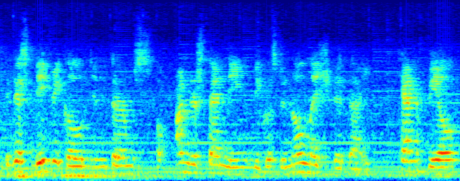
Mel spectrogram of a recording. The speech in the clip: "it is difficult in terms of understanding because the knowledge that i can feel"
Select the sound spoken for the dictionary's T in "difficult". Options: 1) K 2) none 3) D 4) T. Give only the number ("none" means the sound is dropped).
4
